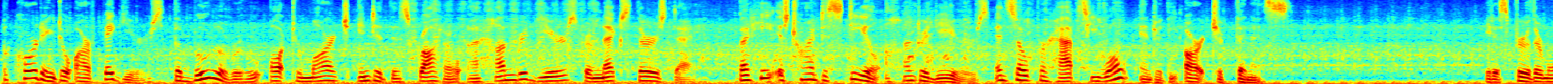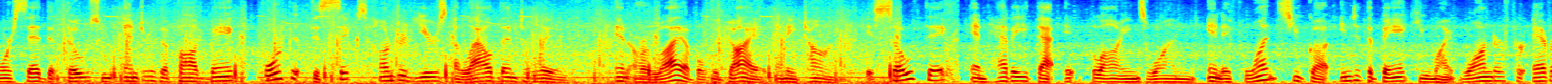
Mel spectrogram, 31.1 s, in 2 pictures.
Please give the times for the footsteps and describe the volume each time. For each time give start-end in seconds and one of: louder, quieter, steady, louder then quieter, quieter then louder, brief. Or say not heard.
16.0-25.1 steady.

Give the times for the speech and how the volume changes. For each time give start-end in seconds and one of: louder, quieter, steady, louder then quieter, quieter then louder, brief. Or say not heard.
0.0-12.9 steady
14.8-31.0 steady.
